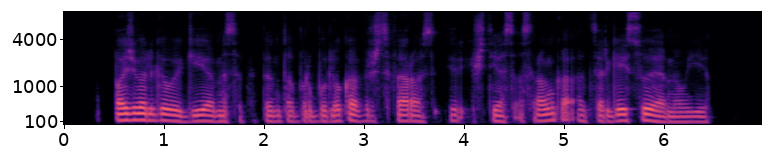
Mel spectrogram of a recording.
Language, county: Lithuanian, Vilnius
